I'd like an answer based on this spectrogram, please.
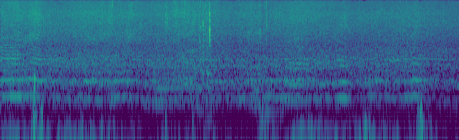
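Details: Bees flying in to their hive, caught on a Xiaomi Yi action camera: a dense, low humming drone with short tonal buzzes sliding in and out as individual insects pass.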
